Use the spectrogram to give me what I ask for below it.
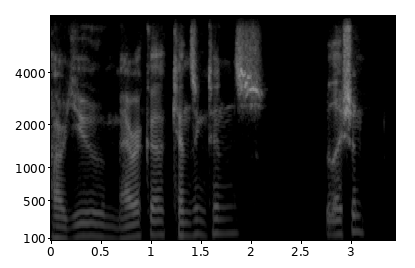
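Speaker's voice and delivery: hushed, quiet, cautious and wary. Game master voicing two wary characters questioning a player's character, quiet and wary. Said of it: "but then say quietly".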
